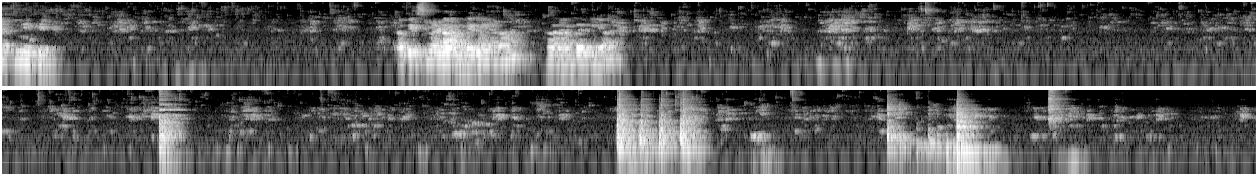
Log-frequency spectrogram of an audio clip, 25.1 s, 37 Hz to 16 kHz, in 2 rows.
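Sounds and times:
glass lid clinking on pan: 0:14.1 - 0:14.4
wooden spatula knocking metal pan: 0:18.7 - 0:19.6, 0:21.4 - 0:22.5.

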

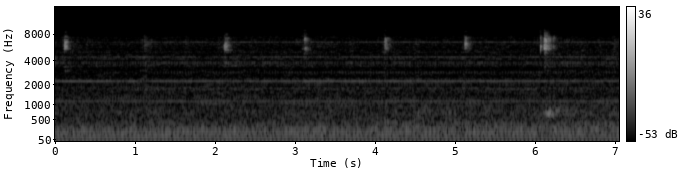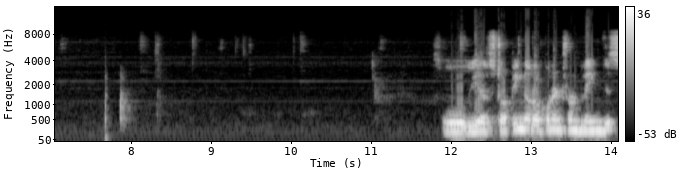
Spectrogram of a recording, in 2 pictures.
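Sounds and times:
low mains hum: 0:00.0 - 0:14.0
faint ticks: 0:02.0 - 0:02.3, 0:03.0 - 0:03.3, 0:04.0 - 0:04.4, 0:05.1 - 0:05.3, 0:07.0 - 0:07.3, 0:08.1 - 0:10.4, 0:11.0 - 0:11.4
computer mouse clicking: 0:09.1 - 0:10.3.

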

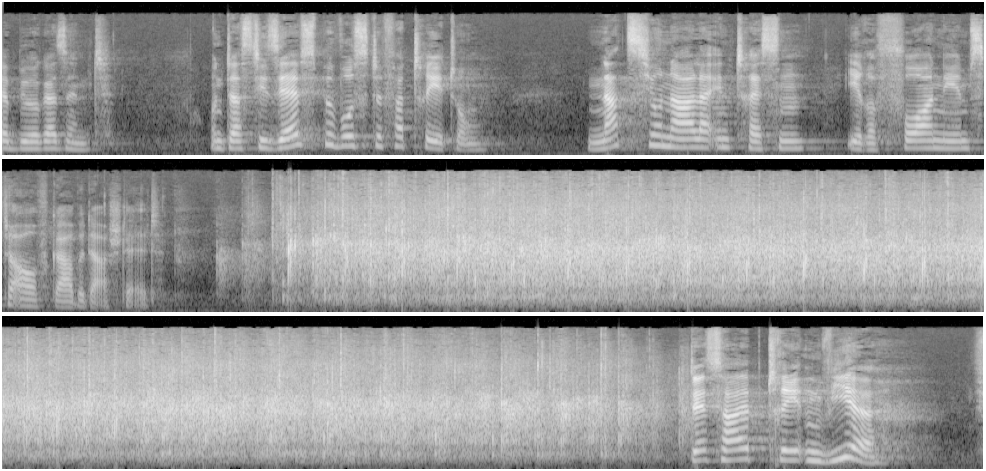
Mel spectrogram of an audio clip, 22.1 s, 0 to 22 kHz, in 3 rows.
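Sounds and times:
audience applauding: 0:09.0 - 0:20.0.

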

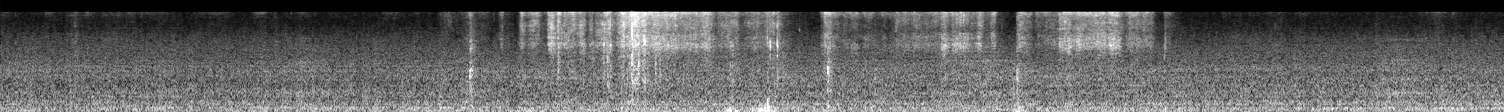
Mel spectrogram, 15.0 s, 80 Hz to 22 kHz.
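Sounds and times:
paper rustling: 0:04.7 - 0:11.7
ink brush stroking paper: 0:05.0 - 0:11.8.

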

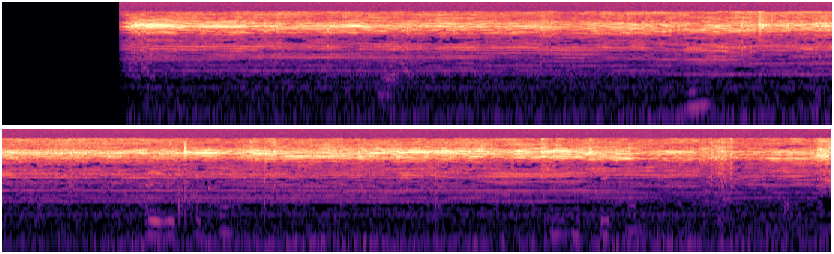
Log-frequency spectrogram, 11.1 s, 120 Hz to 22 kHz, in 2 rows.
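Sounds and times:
electric clippers buzzing: 0:00.8 - 0:11.0.

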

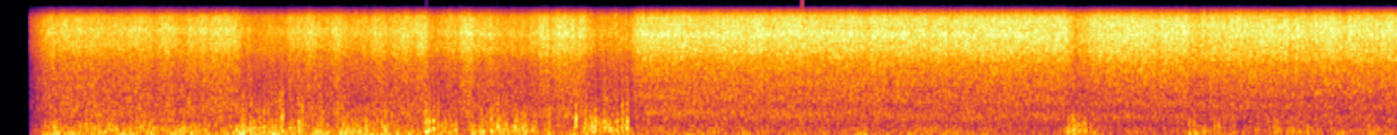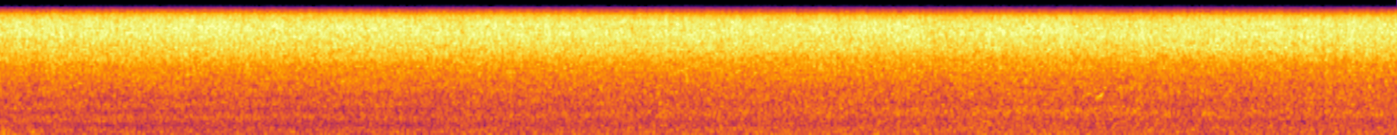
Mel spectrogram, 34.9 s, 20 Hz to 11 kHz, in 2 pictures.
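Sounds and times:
waterfall rushing: 0:00.4 - 0:34.9.

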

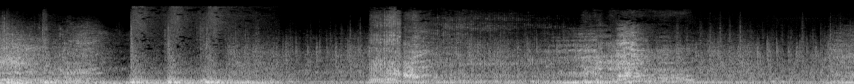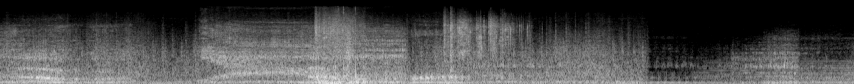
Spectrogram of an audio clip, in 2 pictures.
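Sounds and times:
werewolf growls and snarls: 0:03.6 - 0:07.5, 0:08.2 - 0:14.3.

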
